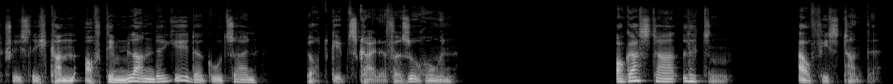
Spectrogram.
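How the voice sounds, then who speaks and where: A man reading an audiobook in measured, expressive scripted narration. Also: lowish voice, creaky.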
